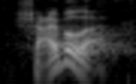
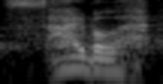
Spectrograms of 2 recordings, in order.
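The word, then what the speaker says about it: shibboleth: me they would say say now shy beleth but he would say cybeleth because he could not pronounce it correctly he had a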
